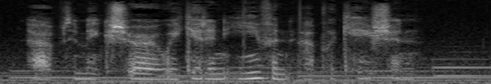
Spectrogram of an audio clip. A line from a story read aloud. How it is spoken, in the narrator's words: whispered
